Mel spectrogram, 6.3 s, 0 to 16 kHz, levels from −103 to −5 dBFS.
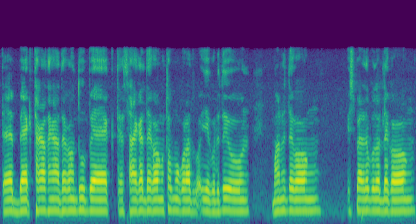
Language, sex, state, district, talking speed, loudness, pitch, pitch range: Chakma, male, Tripura, Dhalai, 190 wpm, -17 LUFS, 150 Hz, 145-150 Hz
